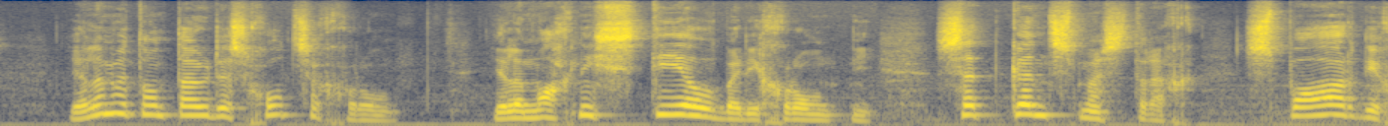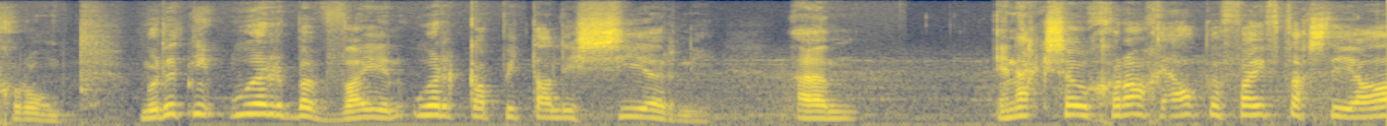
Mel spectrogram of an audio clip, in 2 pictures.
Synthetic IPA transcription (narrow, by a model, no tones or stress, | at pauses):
jələmutɔntəwdəsχɔtsəχrɔnt̚ | jələmɐχnistiəlˠbəjdiχrɔntni | sətkənsməstrə̰χ | spɑːrdiχrɔnt | mudətniuərbəvɛjɛnuərkɐpitɐlisiərnḭ | əm | ɛnæksəwχrɑːχælˠkəfɛjftəχstəjɑː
